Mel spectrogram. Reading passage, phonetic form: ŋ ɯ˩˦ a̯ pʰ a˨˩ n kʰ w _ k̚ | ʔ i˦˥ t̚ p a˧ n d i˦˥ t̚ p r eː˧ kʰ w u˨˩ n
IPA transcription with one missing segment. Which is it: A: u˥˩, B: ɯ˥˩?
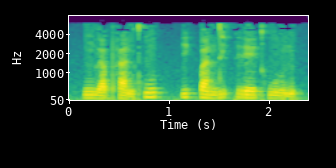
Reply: A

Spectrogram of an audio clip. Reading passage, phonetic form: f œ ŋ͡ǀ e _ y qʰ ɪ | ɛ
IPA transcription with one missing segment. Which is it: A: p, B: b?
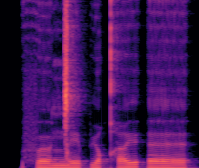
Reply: A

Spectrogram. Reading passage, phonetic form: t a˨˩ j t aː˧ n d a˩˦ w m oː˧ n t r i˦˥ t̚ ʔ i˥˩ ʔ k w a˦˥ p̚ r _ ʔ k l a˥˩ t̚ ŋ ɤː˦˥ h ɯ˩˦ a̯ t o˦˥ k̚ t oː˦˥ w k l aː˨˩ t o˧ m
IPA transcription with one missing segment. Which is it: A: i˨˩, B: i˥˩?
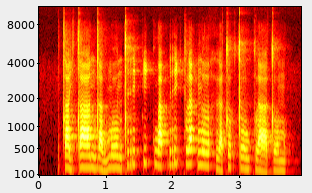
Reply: B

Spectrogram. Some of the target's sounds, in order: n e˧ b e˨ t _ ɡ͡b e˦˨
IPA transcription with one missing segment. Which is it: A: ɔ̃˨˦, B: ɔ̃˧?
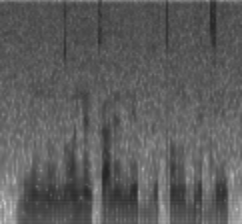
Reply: A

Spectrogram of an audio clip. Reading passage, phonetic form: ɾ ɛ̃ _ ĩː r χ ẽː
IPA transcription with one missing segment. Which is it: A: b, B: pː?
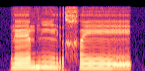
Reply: A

